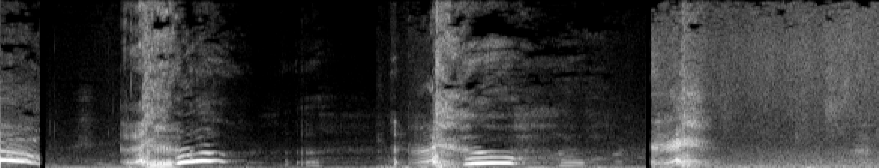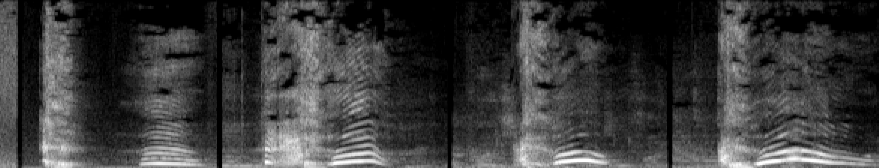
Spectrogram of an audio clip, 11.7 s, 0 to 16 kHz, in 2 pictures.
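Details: Compilation of sneezes recorded April to October 2019; a run of about six loud, voiced sneezes, each a sharp intake followed by an explosive burst.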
